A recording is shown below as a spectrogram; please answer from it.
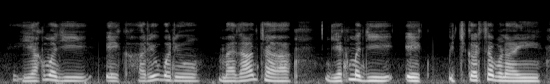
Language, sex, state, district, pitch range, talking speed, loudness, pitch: Hindi, male, Uttarakhand, Tehri Garhwal, 160-195 Hz, 165 wpm, -15 LUFS, 165 Hz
